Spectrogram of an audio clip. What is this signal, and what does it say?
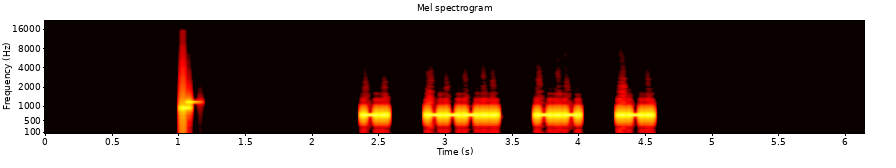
Morse code, heard as a keyed tone, about 34 wpm, spaced as for 20 wpm, 700 Hz. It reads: N8KR
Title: USA Call Signs - 4 Characters - 3x Character Spacing - 35wpm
